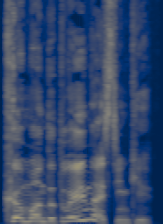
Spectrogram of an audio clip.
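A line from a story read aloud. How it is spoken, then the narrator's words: Snorting. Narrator (Russian): хмыкнул Шейк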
